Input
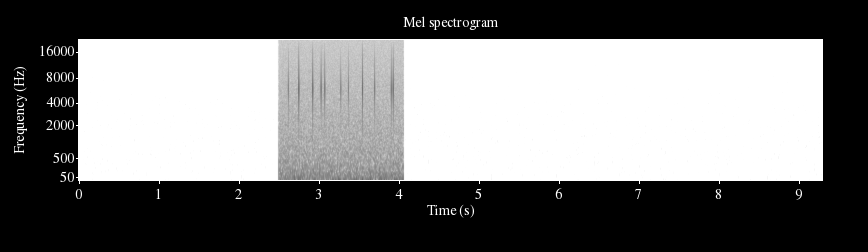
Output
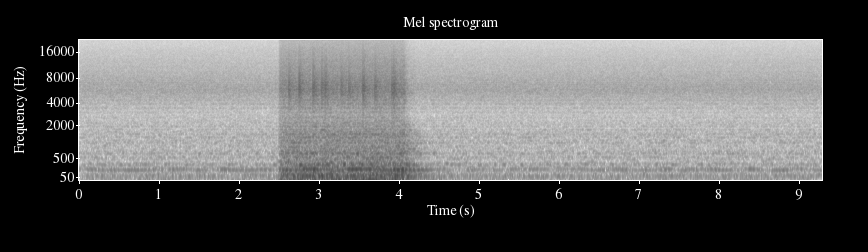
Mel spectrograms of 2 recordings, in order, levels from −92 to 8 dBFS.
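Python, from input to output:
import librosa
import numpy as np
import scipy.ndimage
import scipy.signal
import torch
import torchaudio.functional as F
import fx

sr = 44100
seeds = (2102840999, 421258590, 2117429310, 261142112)

p1 = fx.bin_compress(x, sr, power=0.4)
p2 = fx.dynamic_eq(p1, sr, hz=3000.0, q=1.4, threshold_db=-52.0, ratio=4.0, max_db=-4)
p3 = p2 + fx.echo_single(p2, sr, ms=128, db=-14.5, dry=0)
p4 = fx.rev_fdn(p3, sr, rt60_s=0.86, lf_ratio=1.5, hf_ratio=0.35, size_ms=27.0, drr_db=-8.0)
p5 = fx.ensemble(p4, sr)
y = F.gain(torch.from_numpy(p5), 3.0).numpy()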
